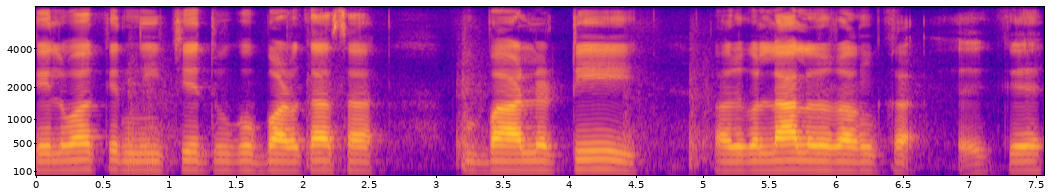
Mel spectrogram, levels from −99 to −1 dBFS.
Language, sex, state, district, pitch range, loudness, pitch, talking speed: Bhojpuri, male, Bihar, Gopalganj, 110-115 Hz, -20 LUFS, 115 Hz, 110 wpm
